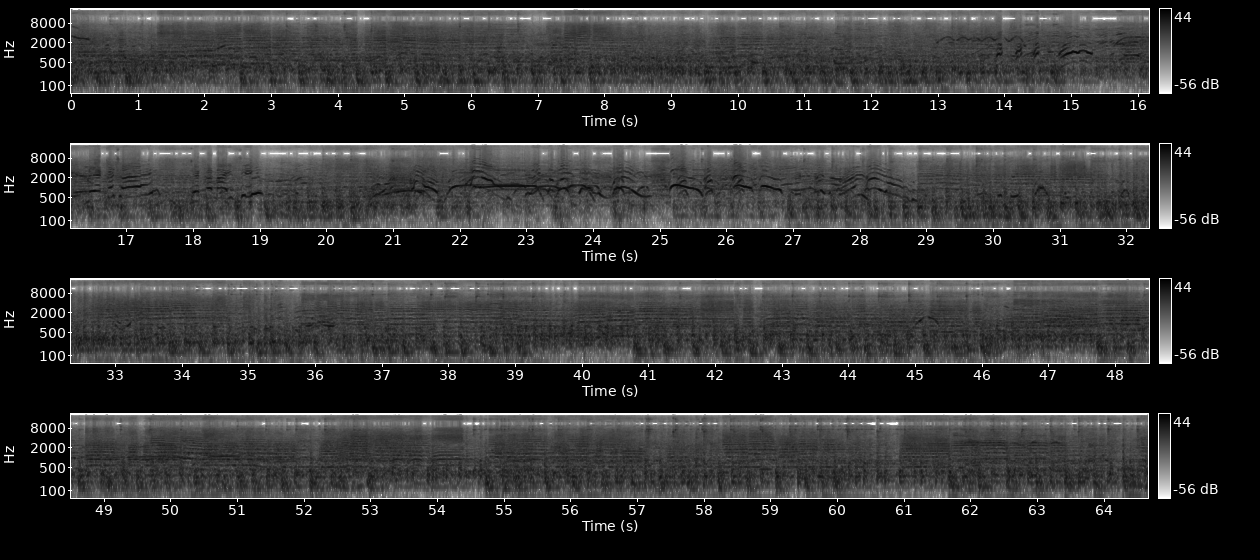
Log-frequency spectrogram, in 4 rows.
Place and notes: Cape Town, new Year Parade
‘Kaapse klopse’ or Cape Town Minstrel Carnival takes place on 2 January every year. The origin of the carnival stretches back to the 19th century and has its origins in the time of slavery in Cape Town, when the original citizens of District Six were allowed their one day off for New years day.
The event, which has developed a distinct Cape flavour, is also supposed to have ties to the minstrel entertainers who stopped off in Cape Town on huge American ocean liners, over 100 years ago.
Over ten thousand costumed, banjo-picking musicians and dancers, their faces painted white, as opposed to the original black-painted faces of the visiting minstrels, parade and march through the streets, followed by a series of dance, singing and costume competitions at Green Point Stadium.
Cape Town, South Africa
